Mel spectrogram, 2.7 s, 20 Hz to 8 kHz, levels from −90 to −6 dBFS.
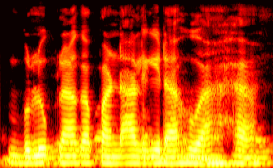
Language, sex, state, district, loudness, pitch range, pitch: Hindi, male, Bihar, Patna, -16 LUFS, 115-120 Hz, 115 Hz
